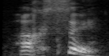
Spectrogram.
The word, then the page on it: axsI: Xyzyl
